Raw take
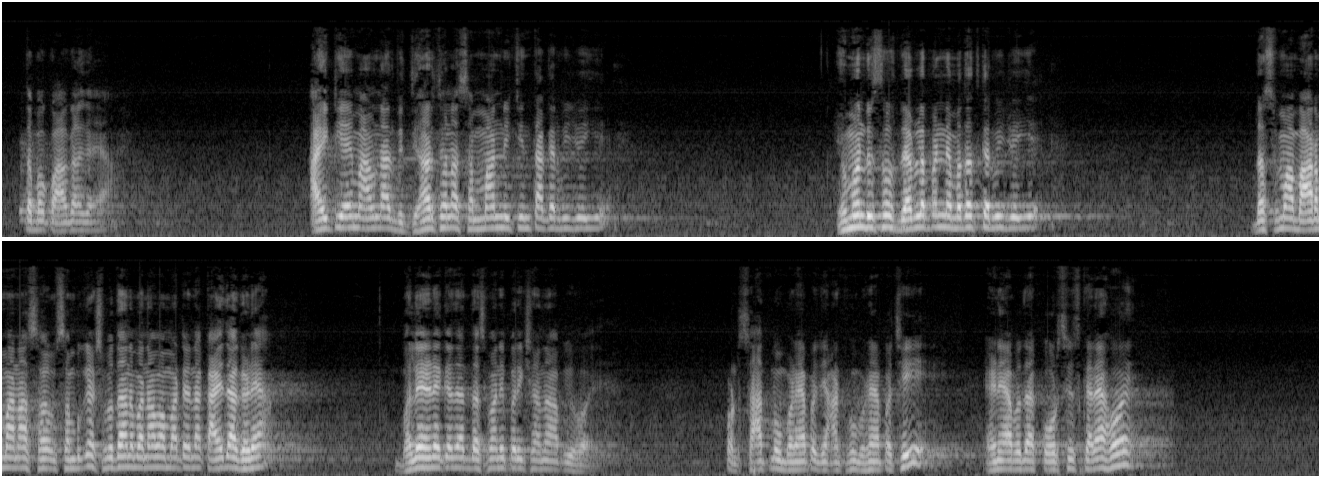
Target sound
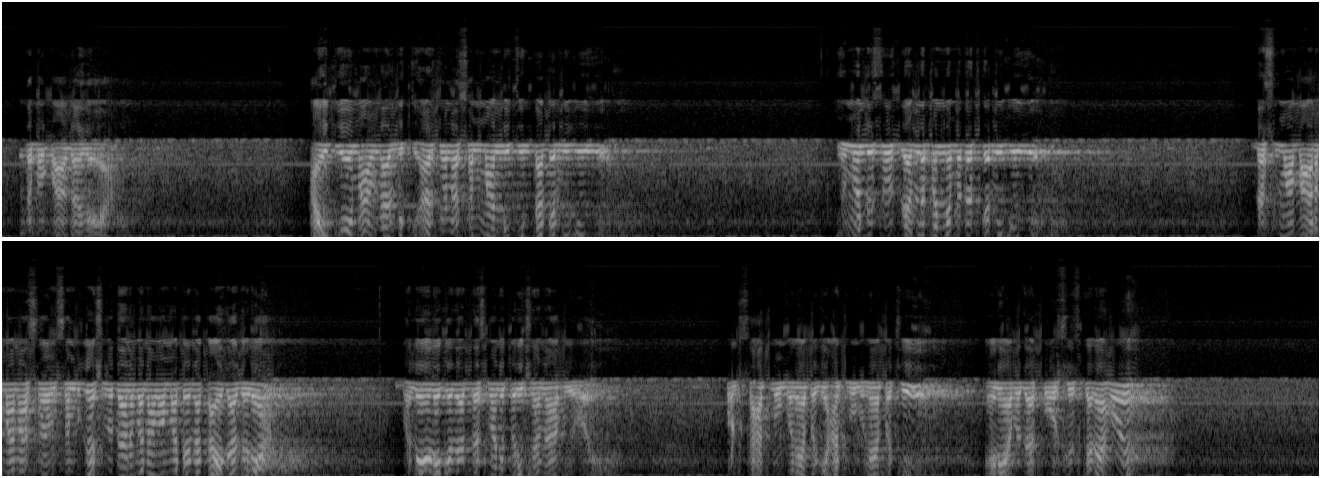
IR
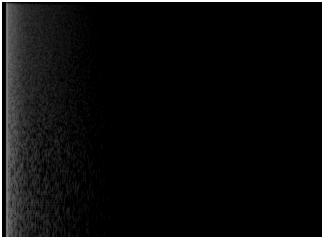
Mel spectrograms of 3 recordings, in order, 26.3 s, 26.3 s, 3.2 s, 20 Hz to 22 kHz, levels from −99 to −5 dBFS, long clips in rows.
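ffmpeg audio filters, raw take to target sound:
-filter_complex "[0:a]afftfilt=real='real(if(between(b,1,1012),(2*floor((b-1)/92)+1)*92-b,b),0)':imag='imag(if(between(b,1,1012),(2*floor((b-1)/92)+1)*92-b,b),0)*if(between(b,1,1012),-1,1)':win_size=2048:overlap=0.75,equalizer=frequency=280:width_type=o:width=0.45:gain=10,areverse,acompressor=threshold=-38dB:ratio=4,areverse,aeval=exprs='val(0)+0.000355*sin(2*PI*1300*n/s)':channel_layout=same,asplit=2[link_01][link_02];[link_02]adelay=80,highpass=300,lowpass=3400,asoftclip=type=hard:threshold=-34.5dB,volume=-13dB[link_03];[link_01][link_03]amix=inputs=2:normalize=0,volume=-1dB"

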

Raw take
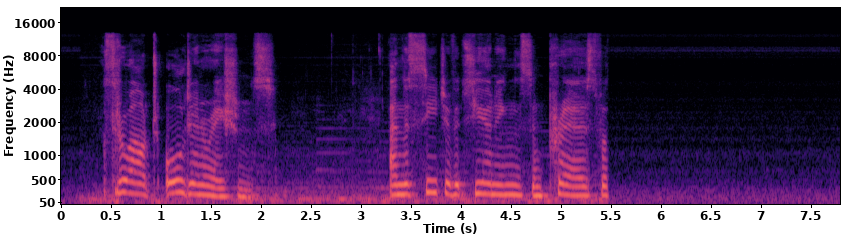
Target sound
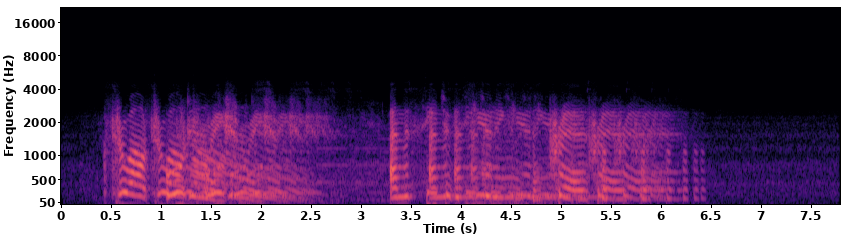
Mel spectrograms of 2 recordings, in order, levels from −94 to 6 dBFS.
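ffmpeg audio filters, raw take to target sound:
ffmpeg -i in.wav -af "aecho=1:1:390|643.5|808.3|915.4|985:0.631|0.398|0.251|0.158|0.1,highpass=frequency=530:width_type=q:width=0.5412,highpass=frequency=530:width_type=q:width=1.307,lowpass=frequency=2300:width_type=q:width=0.5176,lowpass=frequency=2300:width_type=q:width=0.7071,lowpass=frequency=2300:width_type=q:width=1.932,afreqshift=-250,volume=3dB" out.wav

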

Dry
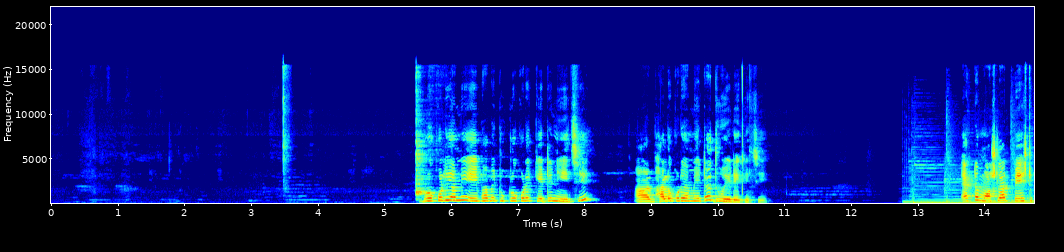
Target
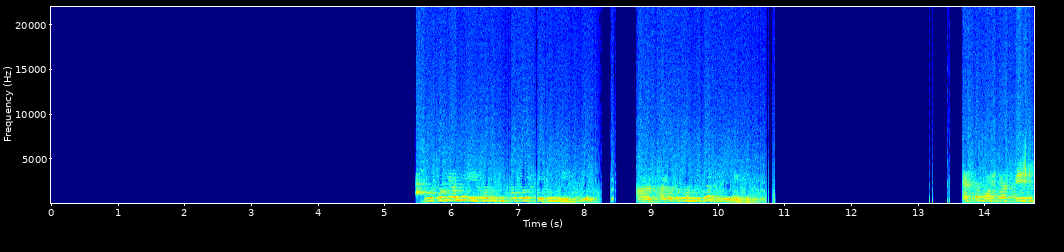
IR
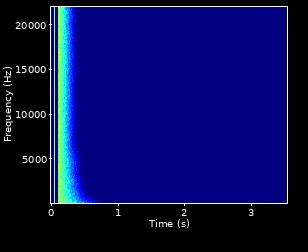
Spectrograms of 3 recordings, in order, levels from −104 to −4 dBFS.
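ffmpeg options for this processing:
-filter_complex "[0:a]highpass=150,equalizer=frequency=380:width_type=q:width=4:gain=-8,equalizer=frequency=540:width_type=q:width=4:gain=9,equalizer=frequency=2200:width_type=q:width=4:gain=5,lowpass=frequency=3400:width=0.5412,lowpass=frequency=3400:width=1.3066,afwtdn=0.0141,equalizer=frequency=920:width=3.7:gain=-12.5,areverse,acompressor=threshold=-39dB:ratio=8,areverse,bandreject=frequency=226.8:width_type=h:width=4,bandreject=frequency=453.6:width_type=h:width=4,flanger=delay=7.1:depth=4.4:regen=74:speed=0.63:shape=sinusoidal,aecho=1:1:96|394:0.168|0.224,asplit=2[link_01][link_02];[1:a]atrim=start_sample=2205[link_03];[link_02][link_03]afir=irnorm=-1:irlink=0,volume=-10dB[link_04];[link_01][link_04]amix=inputs=2:normalize=0,aeval=exprs='val(0)*gte(abs(val(0)),0.00224)':channel_layout=same,volume=5.5dB"

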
